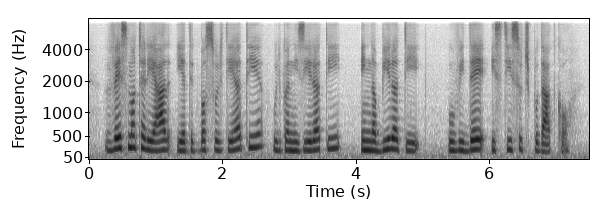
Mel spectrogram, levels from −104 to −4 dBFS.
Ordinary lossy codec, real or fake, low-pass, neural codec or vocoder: none; fake; 7.2 kHz; codec, 16 kHz, 0.2 kbps, FocalCodec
